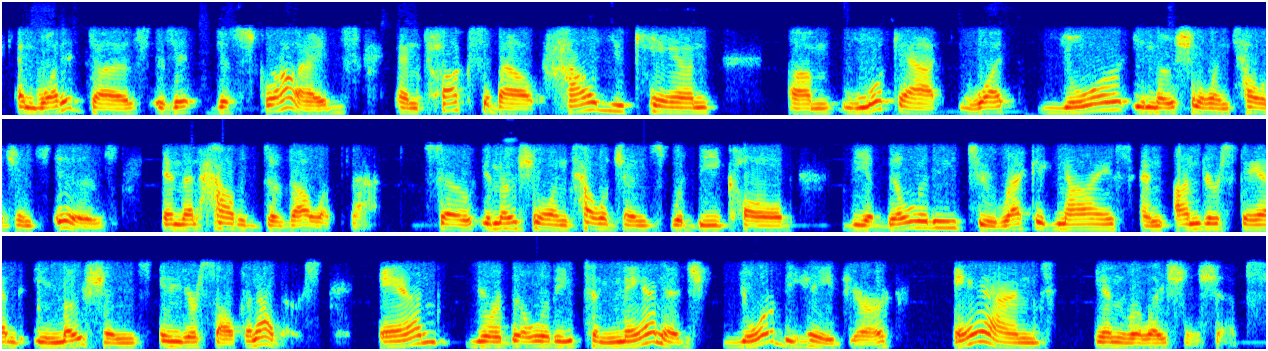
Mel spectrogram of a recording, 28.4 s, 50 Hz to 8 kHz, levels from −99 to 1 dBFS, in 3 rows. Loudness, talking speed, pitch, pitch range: -20 LUFS, 115 wpm, 130 Hz, 120-150 Hz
